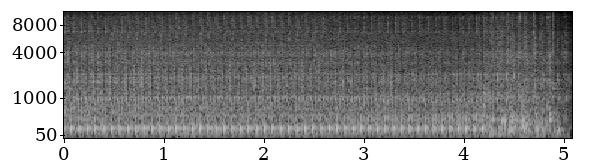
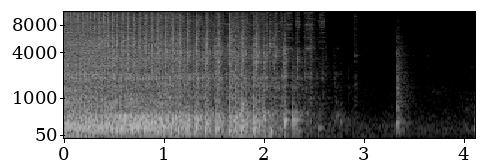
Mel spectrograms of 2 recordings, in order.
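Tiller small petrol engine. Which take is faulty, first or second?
second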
